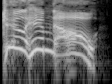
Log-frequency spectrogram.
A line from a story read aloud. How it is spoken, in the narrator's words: Chatan bellowed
